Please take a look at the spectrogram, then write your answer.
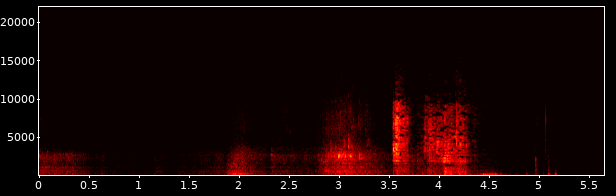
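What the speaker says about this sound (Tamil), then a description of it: "ரெண்டும் சேர்த்து ஒரு 5 டம்ளர் தண்ணி சேர்த்துக்குங்க" Water poured into a cooking pot holding raw rice and toor dal for sambar rice, splashing in several separate pours with brief pauses between them, fairly close and unaccompanied by talk.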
